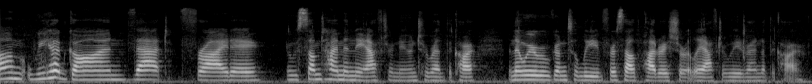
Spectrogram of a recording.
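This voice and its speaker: Fairly quick in pace, a woman talks with a medium pitch and ordinary pitch variation. She has a plain, everyday voice. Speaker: plaintiff. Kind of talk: courtroom testimony.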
